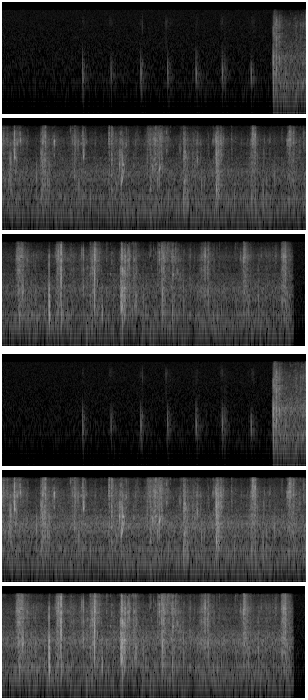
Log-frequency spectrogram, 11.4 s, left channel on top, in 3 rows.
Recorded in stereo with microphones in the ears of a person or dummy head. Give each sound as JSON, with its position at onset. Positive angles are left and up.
{"t": 1.0, "sound": "running footsteps", "side_deg": -10}
{"t": 3.4, "sound": "a splash", "side_deg": -30}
